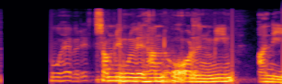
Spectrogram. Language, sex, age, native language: Icelandic, male, 20-29, Icelandic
